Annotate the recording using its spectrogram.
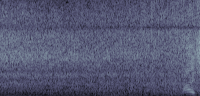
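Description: Small waves washing at the shore of the Río de la Plata, a steady rush of water.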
